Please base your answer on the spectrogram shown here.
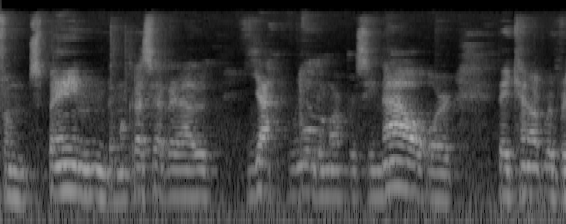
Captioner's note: speaking foreign language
